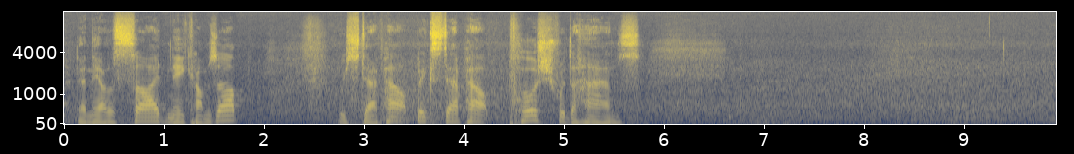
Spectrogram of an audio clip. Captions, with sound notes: Then the other side, knee comes up, we step out, big step out, push with the hands. [breathing]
